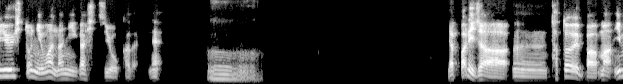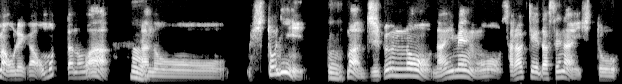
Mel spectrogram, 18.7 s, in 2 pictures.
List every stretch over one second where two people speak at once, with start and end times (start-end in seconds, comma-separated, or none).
none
